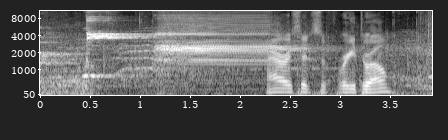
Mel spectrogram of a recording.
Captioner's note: buzzer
